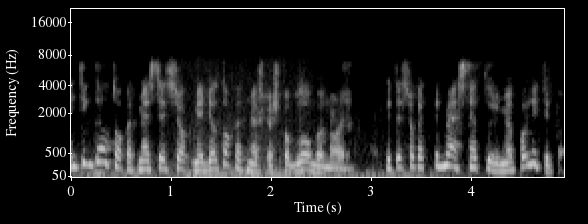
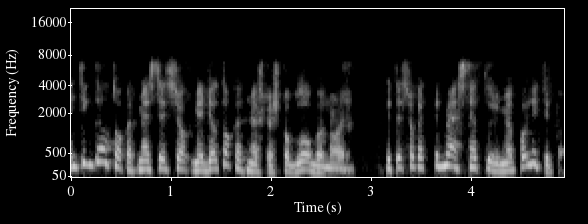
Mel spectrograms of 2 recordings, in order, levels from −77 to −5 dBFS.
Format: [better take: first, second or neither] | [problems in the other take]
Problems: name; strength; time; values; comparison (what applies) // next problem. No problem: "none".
second | background sound (Fire); 15 dB below the speech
